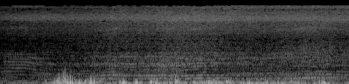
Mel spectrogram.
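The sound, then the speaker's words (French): A drone's steady electric buzz revs up and lifts off, its whining hum rising slightly in pitch and holding fairly loud over a faint hiss. “Alors, c'est le bourdonnement d'un drone qui décolle.”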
